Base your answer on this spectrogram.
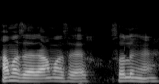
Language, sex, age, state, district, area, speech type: Tamil, male, 30-45, Tamil Nadu, Cuddalore, urban, spontaneous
